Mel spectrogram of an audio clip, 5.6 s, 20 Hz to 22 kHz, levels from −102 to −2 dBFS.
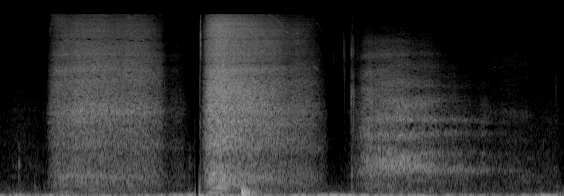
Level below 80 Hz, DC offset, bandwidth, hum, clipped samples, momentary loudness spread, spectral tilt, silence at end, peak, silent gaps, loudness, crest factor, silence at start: -56 dBFS; under 0.1%; 16.5 kHz; none; under 0.1%; 24 LU; -1.5 dB/octave; 0 s; -26 dBFS; none; -43 LUFS; 22 dB; 0 s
